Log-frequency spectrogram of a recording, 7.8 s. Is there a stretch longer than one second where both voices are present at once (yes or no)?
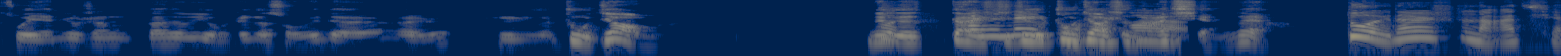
yes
